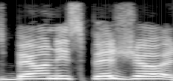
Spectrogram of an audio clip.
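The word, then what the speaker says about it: Bérénice Bejo: And Miller, James Cromwell, John Goodman, Bernice Bejo, uh, and Jean. Oh boy, how do you say that? – It was Berenice Bejo and Jean Dujardin.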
